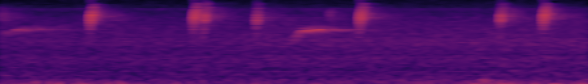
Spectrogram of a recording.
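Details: Male indigo bunting defending its nest at Kay Environmental Center, uttering spit calls: about seven sharp, very high clicks in three seconds, plus a couple of faint thin whistled notes.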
